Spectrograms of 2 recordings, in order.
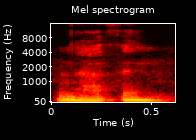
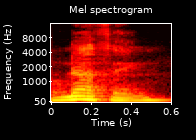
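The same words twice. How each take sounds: First: It sounds hesitant and sulky. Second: It sounds casual and unbothered. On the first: Something is wrong and they want to be asked more. "Maybe they say it like this" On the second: They were simply distracted or tired. "maybe they were just zoned out, they're tired"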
